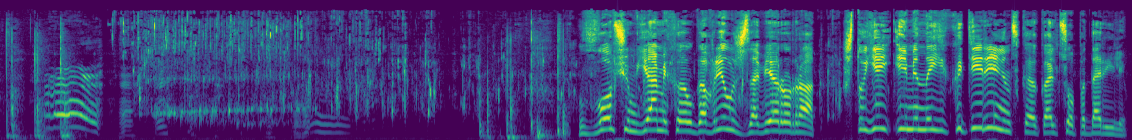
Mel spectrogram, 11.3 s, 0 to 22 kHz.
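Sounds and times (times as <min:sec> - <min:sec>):
water pouring into a bowl: 0:01.2 - 0:09.6
speech: 0:03.2 - 0:03.6, 0:05.8 - 0:11.3.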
